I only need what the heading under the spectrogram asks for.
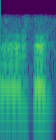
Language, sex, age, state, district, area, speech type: Odia, male, 18-30, Odisha, Nabarangpur, urban, conversation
